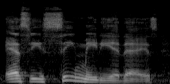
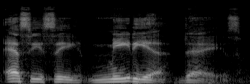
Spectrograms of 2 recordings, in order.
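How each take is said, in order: First: The stress falls on SEC. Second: The stress falls on Media. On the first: The event is about the conference's home region. The speaker calls it wrong. "You think it's" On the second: The event is about media exposure. The speaker calls it right. "but it's"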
